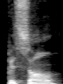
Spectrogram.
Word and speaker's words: Bisson: Bisson.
